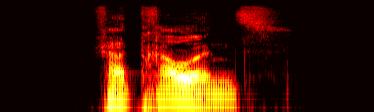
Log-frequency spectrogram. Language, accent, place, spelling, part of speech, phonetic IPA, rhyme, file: German, Germany, Berlin, Vertrauens, noun, [fɛɐ̯ˈtʁaʊ̯əns], -aʊ̯əns, De-Vertrauens.ogg
- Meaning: genitive singular of Vertrauen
